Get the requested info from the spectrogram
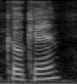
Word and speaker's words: Kokane: I'll start with you, Cocaine. – Oh. I'm super simple to reach. You can reach me on my Instagram at KOKANE_brand. That's how you spell cocaine. Don't spell it the drug related name.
